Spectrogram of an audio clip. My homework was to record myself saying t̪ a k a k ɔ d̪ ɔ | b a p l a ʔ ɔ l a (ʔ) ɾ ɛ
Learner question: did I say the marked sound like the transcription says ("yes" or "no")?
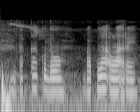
yes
